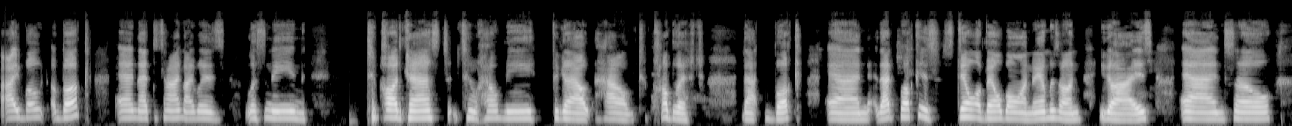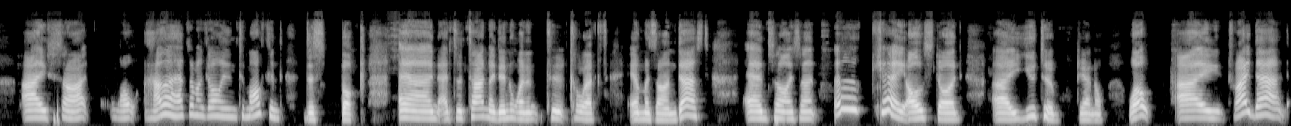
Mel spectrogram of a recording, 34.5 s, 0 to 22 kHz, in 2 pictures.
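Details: Adult woman who has lived over 30 years with cerebral palsy, speaking in an interview; dysarthria (cerebral palsy).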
